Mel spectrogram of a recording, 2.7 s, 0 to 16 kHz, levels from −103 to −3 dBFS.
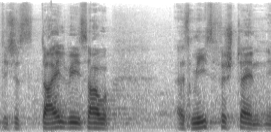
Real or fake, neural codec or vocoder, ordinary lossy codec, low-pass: real; none; AAC, 64 kbps; 14.4 kHz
